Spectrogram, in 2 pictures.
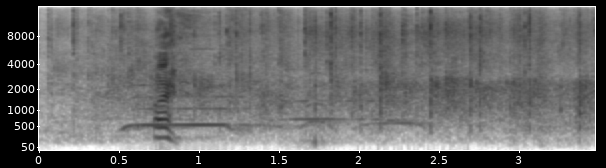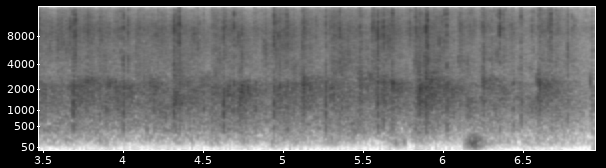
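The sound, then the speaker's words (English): A church audience breaks into steady applause at the end of a sermon, many hands clapping in a dense, continuous patter that holds at an even level for several seconds, with a few brief voiced tones early on. “You're just clapping because I'm done.”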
